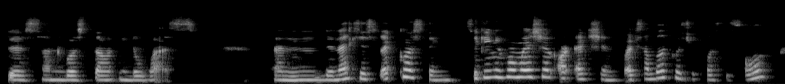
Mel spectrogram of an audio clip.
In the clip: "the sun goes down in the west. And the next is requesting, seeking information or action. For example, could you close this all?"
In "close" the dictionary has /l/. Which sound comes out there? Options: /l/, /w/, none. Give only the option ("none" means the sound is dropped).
none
